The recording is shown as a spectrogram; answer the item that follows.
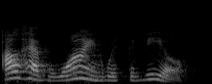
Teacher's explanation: lower lip touches the upper teeth and feel the vibration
